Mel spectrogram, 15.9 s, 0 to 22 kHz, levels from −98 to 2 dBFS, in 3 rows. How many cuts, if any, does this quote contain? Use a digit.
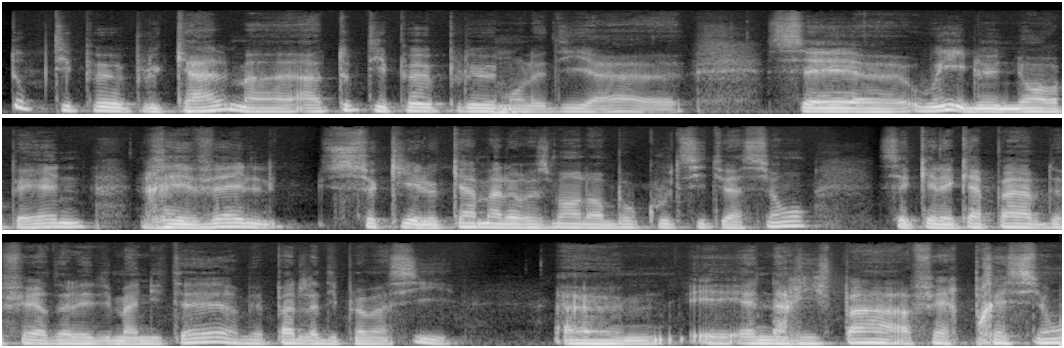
1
